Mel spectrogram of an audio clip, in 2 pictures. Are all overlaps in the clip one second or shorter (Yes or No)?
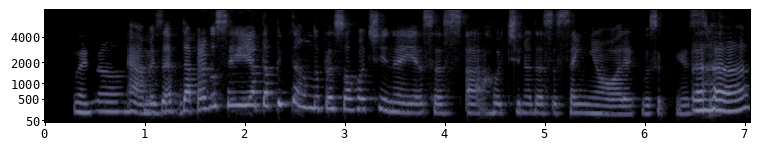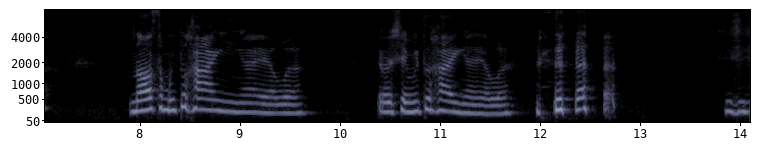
Yes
